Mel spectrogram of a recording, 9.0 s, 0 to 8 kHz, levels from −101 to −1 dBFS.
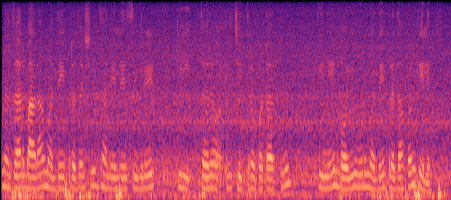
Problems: background conversations at intervals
